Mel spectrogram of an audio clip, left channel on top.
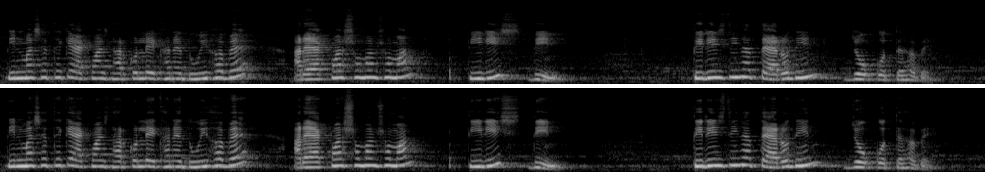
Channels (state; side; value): normal; both; correlation 0.74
